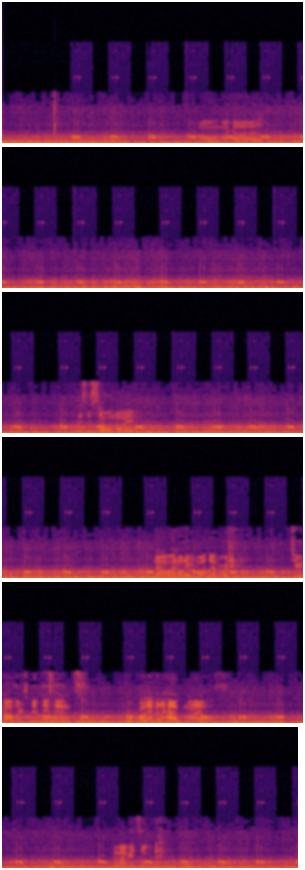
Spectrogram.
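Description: A car's indicator ticks steadily.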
